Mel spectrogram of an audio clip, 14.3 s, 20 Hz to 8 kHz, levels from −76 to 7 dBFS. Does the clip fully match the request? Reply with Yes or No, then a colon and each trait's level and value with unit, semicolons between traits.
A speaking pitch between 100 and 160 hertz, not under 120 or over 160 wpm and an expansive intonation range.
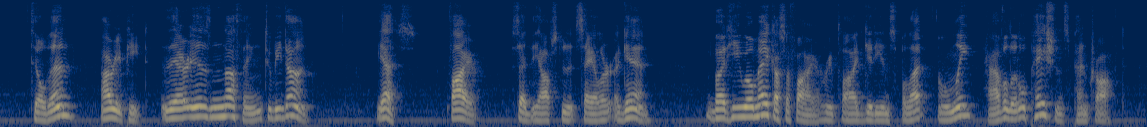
Yes: medium, 140 Hz; average, 140 wpm; wide, 6.3 semitones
